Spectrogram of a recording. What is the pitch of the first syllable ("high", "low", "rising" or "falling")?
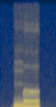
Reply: rising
